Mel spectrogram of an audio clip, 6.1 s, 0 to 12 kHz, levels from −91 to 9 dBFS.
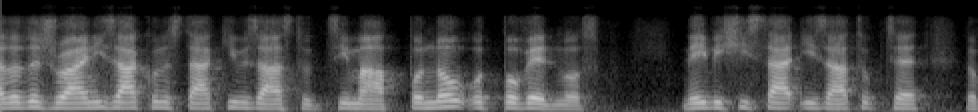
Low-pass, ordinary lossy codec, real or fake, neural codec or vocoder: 7.2 kHz; Opus, 24 kbps; fake; codec, 16 kHz, 0.2 kbps, FocalCodec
